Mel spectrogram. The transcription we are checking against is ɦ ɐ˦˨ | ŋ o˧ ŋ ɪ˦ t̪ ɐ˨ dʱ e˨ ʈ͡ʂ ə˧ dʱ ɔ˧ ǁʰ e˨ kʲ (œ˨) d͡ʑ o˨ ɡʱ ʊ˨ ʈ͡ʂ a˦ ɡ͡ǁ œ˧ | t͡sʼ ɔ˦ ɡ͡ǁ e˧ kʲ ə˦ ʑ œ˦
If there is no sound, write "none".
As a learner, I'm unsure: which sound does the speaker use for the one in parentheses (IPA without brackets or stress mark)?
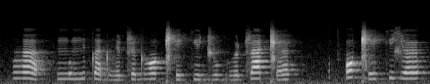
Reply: œ˨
